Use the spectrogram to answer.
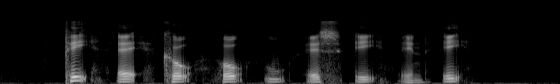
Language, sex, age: Danish, male, 37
